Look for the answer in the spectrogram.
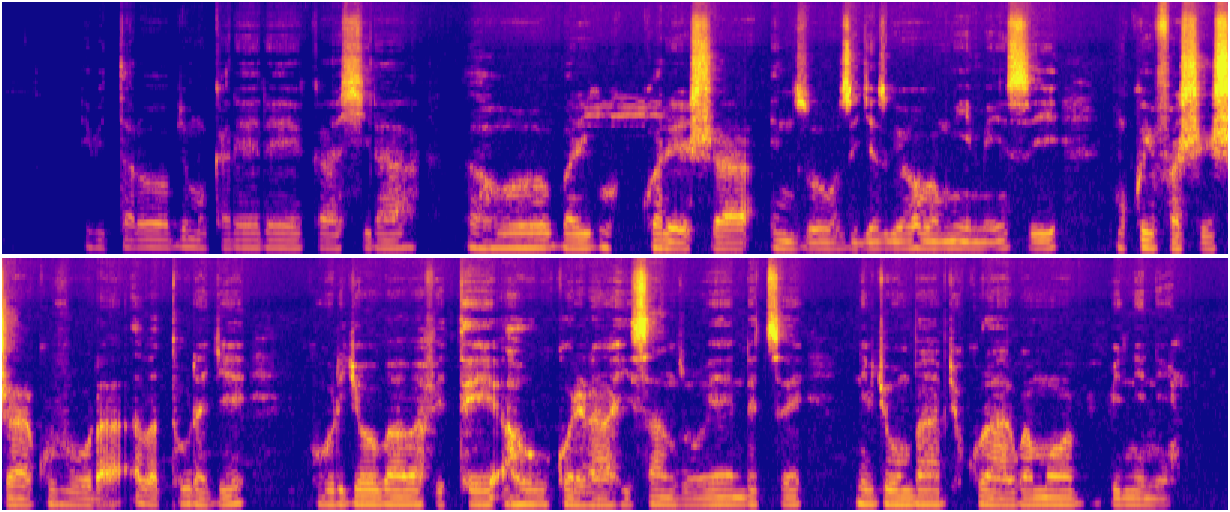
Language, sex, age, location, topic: Kinyarwanda, male, 18-24, Kigali, health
